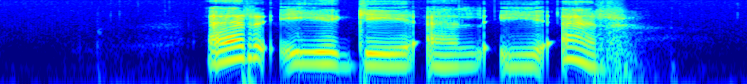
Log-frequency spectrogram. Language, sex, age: Swedish, female, 32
